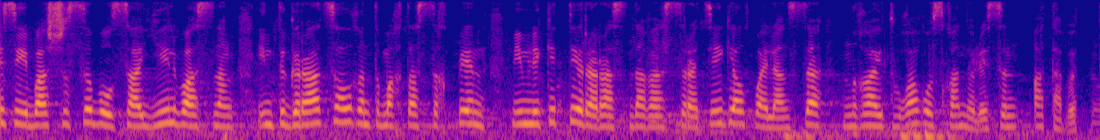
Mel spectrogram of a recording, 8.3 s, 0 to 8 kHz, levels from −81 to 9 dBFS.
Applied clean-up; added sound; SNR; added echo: none; none; none; none.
